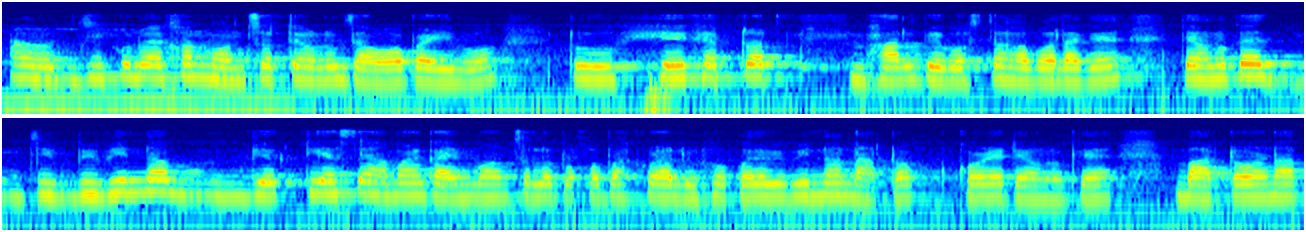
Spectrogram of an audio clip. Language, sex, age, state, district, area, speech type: Assamese, female, 18-30, Assam, Biswanath, rural, spontaneous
